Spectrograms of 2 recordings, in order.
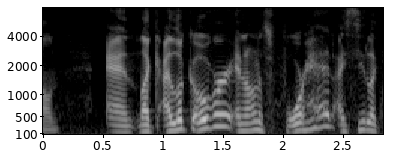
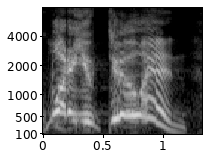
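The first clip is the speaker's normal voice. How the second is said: high, slow, stretched yell; alarmed mock shout; 10 dB louder, slower than usual. Mark grabbing his buddy's shoulder, high disbelieving shout. Friend grabs him, acted quarrel.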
